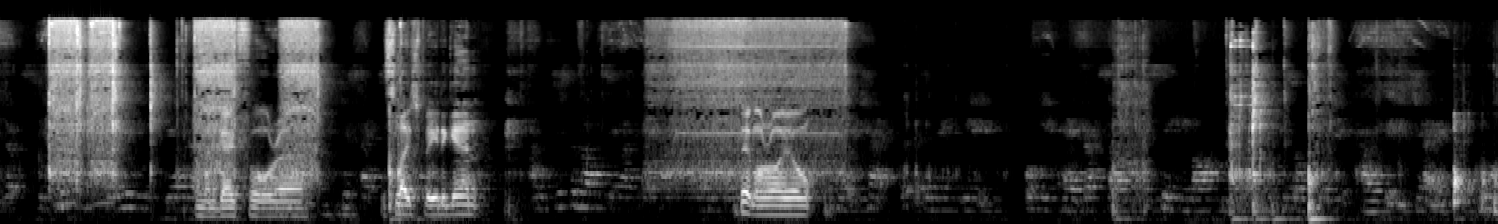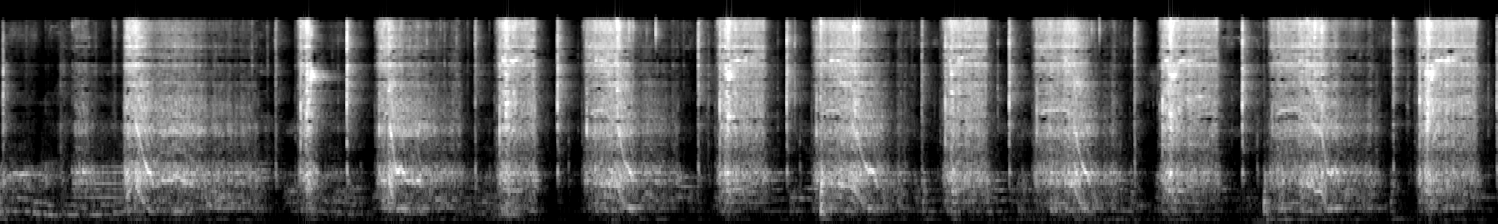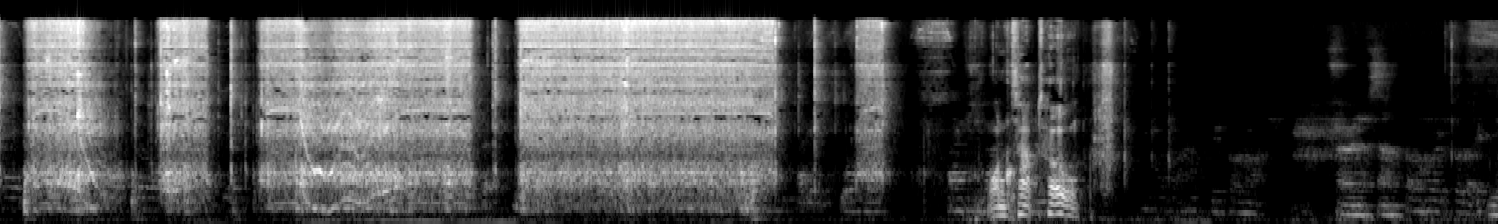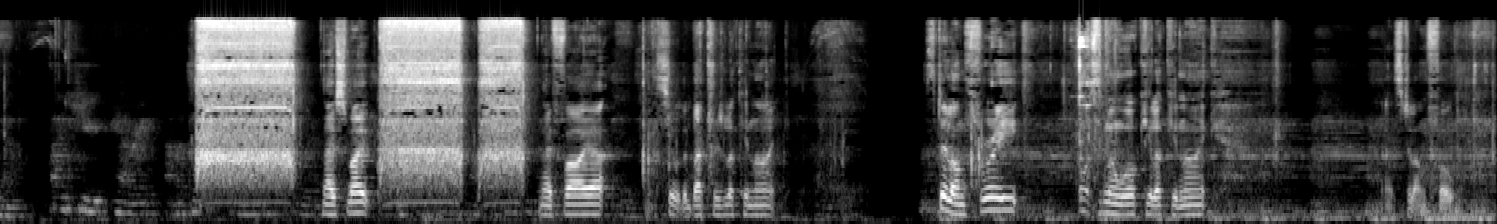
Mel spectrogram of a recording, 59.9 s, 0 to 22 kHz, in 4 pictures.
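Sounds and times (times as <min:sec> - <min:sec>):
drill tapping thread into steel: 0:26.6 - 0:28.4, 0:31.6 - 0:37.8.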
